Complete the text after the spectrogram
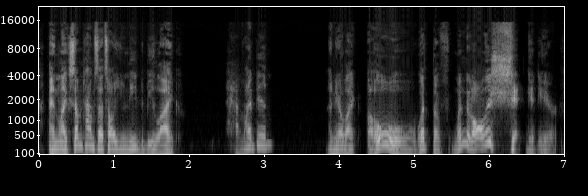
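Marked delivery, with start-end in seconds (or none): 2.5-3.1 high-pitched puzzled question; acted surprise. Acting out a puzzled realization. 4.4-6.9 high, mock-bewildered discovery; acted astonishment. Acting out sudden discovery.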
